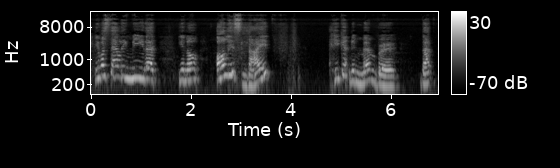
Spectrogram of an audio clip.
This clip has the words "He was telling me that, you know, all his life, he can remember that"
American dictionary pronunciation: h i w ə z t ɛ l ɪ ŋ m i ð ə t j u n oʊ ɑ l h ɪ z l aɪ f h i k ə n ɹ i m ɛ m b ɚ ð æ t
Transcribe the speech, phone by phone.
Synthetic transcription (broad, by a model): h i w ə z t ɛ l ɪ ŋ m i ð ə t j u n oʊ ɑ l h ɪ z l aɪ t h i k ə n ɹ i m ɛ m b ɚ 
